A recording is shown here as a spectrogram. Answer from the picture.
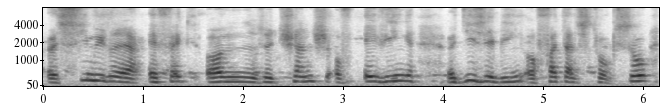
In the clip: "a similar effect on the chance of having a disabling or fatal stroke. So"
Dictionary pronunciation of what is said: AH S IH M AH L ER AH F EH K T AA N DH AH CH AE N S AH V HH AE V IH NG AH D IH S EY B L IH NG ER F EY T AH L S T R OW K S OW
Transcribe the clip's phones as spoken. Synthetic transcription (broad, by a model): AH S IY M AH L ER AH F EH K T AA N DH AH CH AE N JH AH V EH V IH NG AH D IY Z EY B IH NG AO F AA T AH L S T OW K S OW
